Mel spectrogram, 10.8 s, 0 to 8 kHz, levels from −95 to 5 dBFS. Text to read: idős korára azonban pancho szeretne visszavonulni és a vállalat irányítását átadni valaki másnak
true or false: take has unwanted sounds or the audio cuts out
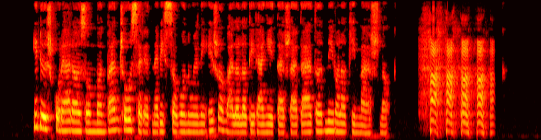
true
